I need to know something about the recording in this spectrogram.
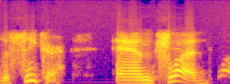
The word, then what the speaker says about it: FLUDD: called the seeker and flood spelled fludd in the poem the seeker by rudyard kipling is spelled like that and they thought how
